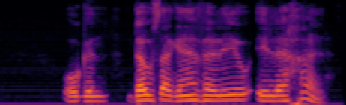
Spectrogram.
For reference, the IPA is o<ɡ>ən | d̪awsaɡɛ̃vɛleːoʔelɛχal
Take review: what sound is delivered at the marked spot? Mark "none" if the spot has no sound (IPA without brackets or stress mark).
ɡ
